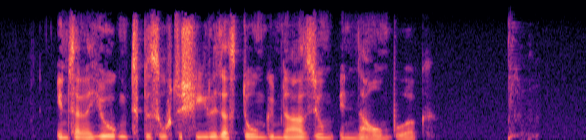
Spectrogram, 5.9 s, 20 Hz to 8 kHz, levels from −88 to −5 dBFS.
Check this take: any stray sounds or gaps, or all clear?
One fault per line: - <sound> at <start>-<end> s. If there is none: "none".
- thud at 5.1-5.4 s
